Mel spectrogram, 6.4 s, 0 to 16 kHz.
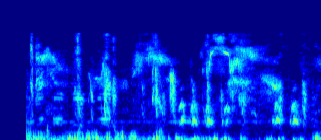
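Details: White stork chicks in a nest near Kaluga, central Russia, at lunchtime feeding on 27 May, recorded by a nest camera; a dense jumble of wheezy, mewing calls rising and falling over a low thumping rumble.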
